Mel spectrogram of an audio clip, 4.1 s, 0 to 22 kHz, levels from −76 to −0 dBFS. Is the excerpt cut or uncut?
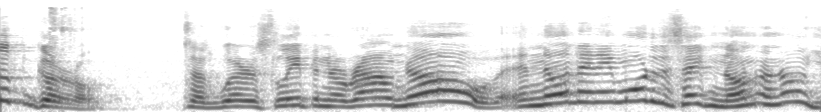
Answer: cut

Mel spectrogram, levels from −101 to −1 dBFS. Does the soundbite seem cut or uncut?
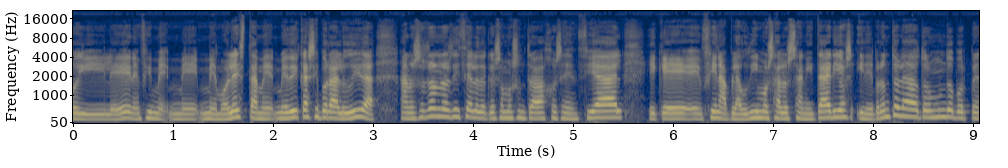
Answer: uncut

